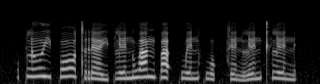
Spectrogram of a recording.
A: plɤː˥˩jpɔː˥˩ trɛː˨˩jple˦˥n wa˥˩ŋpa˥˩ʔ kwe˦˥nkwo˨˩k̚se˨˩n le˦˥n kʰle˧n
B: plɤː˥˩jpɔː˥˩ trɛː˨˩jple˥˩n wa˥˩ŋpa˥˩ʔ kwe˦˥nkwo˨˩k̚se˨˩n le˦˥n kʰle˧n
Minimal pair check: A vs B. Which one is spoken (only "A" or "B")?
A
